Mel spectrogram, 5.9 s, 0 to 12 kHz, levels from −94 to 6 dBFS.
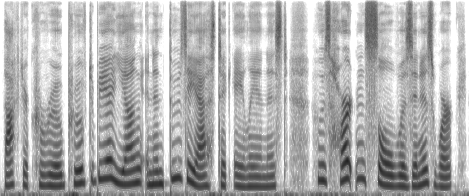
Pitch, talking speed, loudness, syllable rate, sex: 215 Hz, 185 wpm, -19 LUFS, 5.2 syllables/s, female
